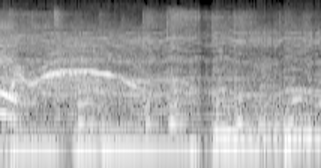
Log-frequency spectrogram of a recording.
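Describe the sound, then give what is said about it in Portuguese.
A crowd yells and whoops loudly together, a sustained burst of cheering with one voice rising in a long whoop above the mass of shouts, over a low steady musical hum. “Só quem tá feliz dá um gritão aí.”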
